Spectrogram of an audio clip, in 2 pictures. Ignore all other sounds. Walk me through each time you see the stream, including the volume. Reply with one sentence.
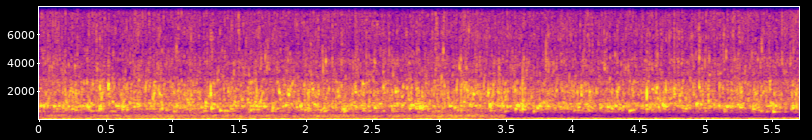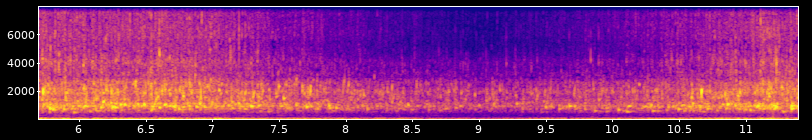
The stream can be heard from 0.0 to 11.3 s, getting quieter.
